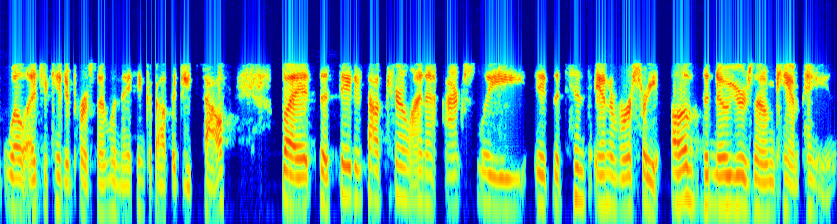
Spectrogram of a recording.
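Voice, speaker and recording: A woman's voice: low voice, dry recording. A woman calls in to a radio show, and her voice comes through a thin, tinny phone line with no room sound around it. She talks in a chatty, explanatory way, like a guest laying out the details. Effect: heard over the phone. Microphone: telephone.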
